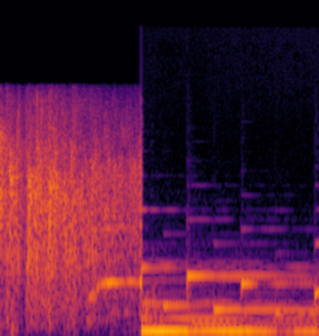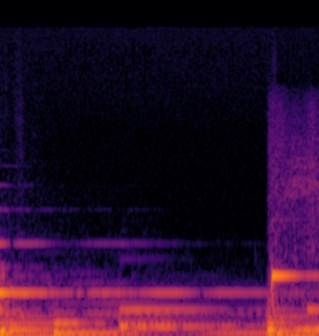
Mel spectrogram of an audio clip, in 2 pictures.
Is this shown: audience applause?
yes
